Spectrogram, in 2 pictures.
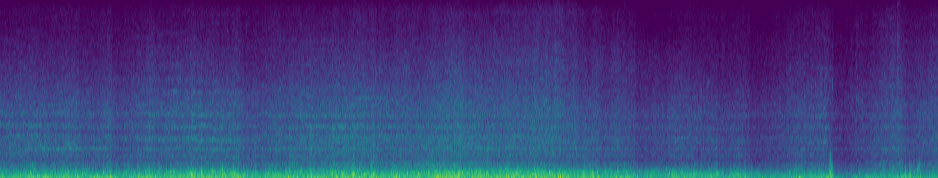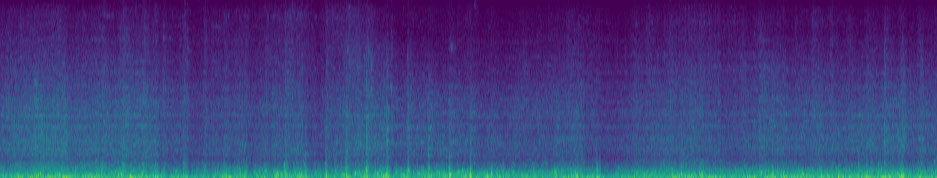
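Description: Freight train cars rolling past: a steady rumble of steel wheels on the rails with clickety-clack over the rail joints.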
